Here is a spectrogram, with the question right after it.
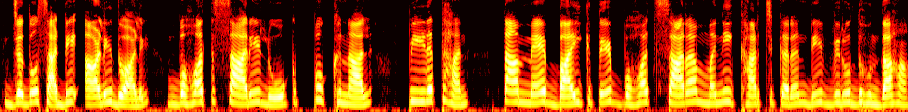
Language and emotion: Punjabi, disgusted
